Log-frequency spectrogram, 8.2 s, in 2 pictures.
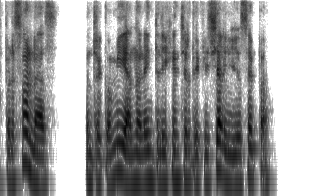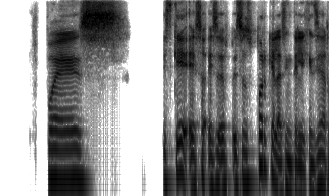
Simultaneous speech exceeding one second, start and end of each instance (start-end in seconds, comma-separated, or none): none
